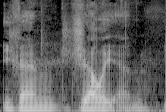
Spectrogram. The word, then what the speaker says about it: Evangelion: No, it's kind of spelled the same as Evangelist, but it's not pronounced the same. – Evangelion.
